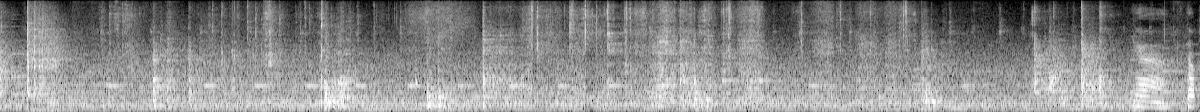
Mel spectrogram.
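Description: Repeated metal knocks and clatters as an aluminium tube cake pan is set onto the tray of an electric countertop oven and the oven's glass door is shut.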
